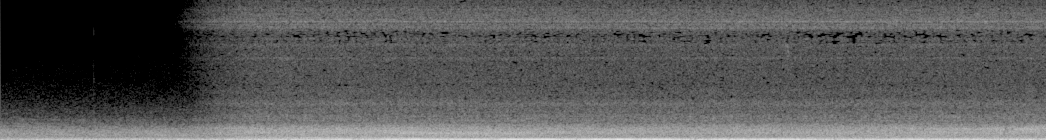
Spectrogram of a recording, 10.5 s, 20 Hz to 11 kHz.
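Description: Mercedes-Benz SL550's V8 idling, a steady low rumble that grows louder about four seconds in and then holds.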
